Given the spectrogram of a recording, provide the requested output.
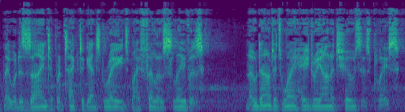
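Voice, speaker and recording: A man's voice: on the low side, moderate pace, a bit bright, slight background noise, close to an everyday voice. An actor playing a bitter, brooding male elf who escaped slavery, speaking grimly and formally in a video game. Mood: wary, resentful. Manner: grim, terse, formal phrasing.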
